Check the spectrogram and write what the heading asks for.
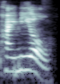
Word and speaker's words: pineal: It's pineal gland. – Pineal, not penile, yeah.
